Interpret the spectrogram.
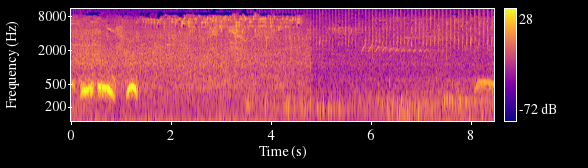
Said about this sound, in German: Ich kann die Geräusche des Waldes hören.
